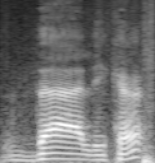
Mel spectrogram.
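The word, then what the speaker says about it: ذلك: He said, dhalika is pronounced dhalika, but it's written without the alif.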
